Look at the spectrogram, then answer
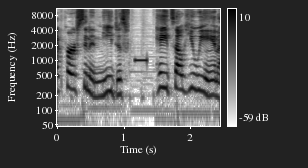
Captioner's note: beep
